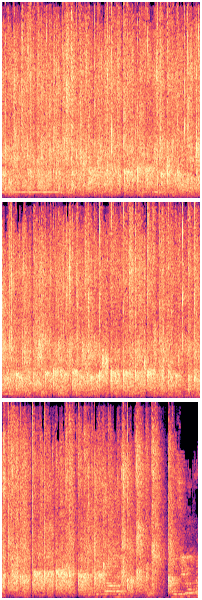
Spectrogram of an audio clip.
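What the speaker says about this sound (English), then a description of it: "if we could please get a round of applause for any candidates who were not successful again" Applause from the audience at a student society AGM, dense and loud clapping sustained for about eleven seconds before it thins out and stops.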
